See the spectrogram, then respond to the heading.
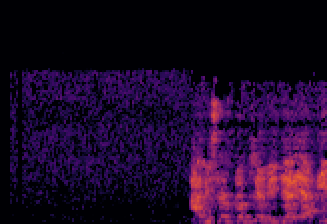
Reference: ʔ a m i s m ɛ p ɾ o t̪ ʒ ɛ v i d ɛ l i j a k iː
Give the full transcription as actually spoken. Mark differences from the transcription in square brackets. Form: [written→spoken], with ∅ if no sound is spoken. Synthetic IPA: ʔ a [m→b] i s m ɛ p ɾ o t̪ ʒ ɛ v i [d→ɟ] ɛ l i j a k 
